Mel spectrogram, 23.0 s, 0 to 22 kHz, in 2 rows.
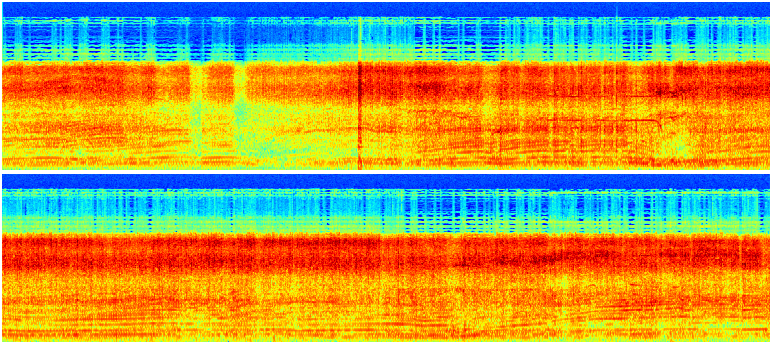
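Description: Several V8 demolition derby cars' engines revving up and down, overlapping, as the cars ram one another, with one sharp crash about five seconds in.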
